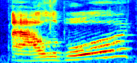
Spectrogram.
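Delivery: long drawn-out boarding call; playful train conductor calling out slowly; conductor's call. Pretend. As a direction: stretch it out like "all aboard". Punchline mimics a conductor's boarding call.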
